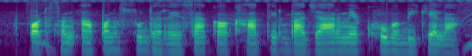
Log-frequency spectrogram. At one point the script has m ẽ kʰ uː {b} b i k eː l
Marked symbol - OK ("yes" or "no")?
yes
